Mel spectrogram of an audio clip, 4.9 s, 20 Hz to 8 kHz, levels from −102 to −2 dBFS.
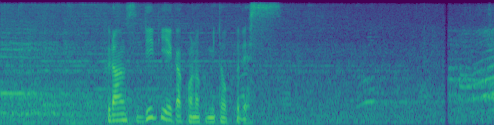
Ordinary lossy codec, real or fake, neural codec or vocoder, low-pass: none; real; none; 7.2 kHz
